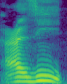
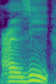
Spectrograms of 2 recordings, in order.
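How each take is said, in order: No difference in how they are said.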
